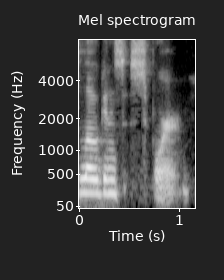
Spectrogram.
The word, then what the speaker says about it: Logansport: It's Logan's Sport.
